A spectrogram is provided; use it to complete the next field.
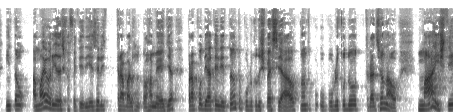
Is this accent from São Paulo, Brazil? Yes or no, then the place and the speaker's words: no; Jaboatão dos Guararapes, Pernambuco, Brazil; eu sou de Jabotão também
